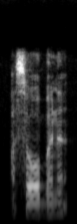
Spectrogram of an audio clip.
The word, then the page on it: asobhana: Pali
